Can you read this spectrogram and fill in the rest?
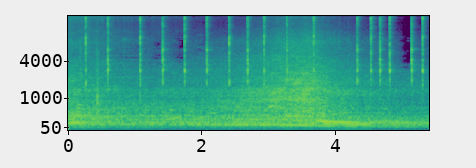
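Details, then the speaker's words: Yamaha Jupiter MX with a new battery, key on, starter button held: dry clicks about three per second but the engine never turns over; starter clicks with no crank, suspected dead starter motor or faulty starter relay/bendix. "seperti ini guys bunyinya kalian bisa dengarkan dia bunyi cetek-cetek tapi tidak bisa nyala starternya atau tidak berfungsi sama sekali"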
